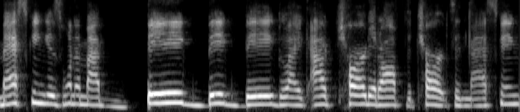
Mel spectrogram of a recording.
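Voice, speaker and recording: Over a quiet background, a woman with a Texas accent speaks at a fairly slow pace with fairly even intonation. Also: fairly high pitch for a woman. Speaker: animal sanctuary founder. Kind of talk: podcast interview.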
